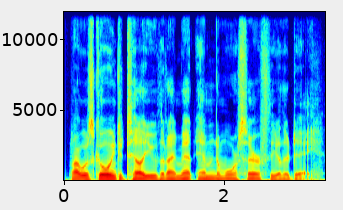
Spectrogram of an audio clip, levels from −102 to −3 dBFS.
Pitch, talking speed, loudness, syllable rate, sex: 90 Hz, 295 wpm, -18 LUFS, 6.1 syllables/s, male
